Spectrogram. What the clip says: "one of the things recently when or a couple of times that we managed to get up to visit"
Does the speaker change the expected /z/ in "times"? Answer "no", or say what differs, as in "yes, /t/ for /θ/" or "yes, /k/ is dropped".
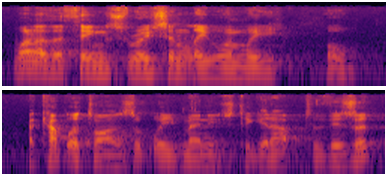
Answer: no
